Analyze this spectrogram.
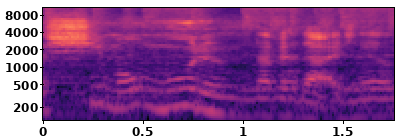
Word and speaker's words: Shimon: É curioso que é Shimon Muran, na verdade acho que a pronúncia é Shimon Muran, na verdade, né?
